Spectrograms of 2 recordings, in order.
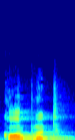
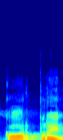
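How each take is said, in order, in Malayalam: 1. അവസാന അക്ഷരം 'ret' പോലെയാണ് തോന്നുന്നത്. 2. അവസാന അക്ഷരം 'rate' പോലെയാണ് തോന്നുന്നത്. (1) "റെറ്റ് എന്നാ പറയണ്ട" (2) "കോർപ്പറേറ്റ് അല്ല"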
